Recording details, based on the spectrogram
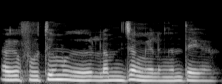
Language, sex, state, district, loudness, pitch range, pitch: Wancho, female, Arunachal Pradesh, Longding, -12 LUFS, 180-205 Hz, 190 Hz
